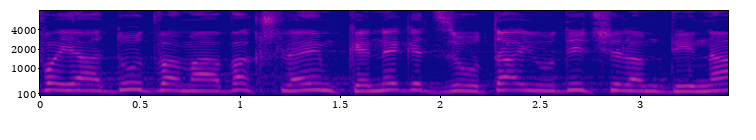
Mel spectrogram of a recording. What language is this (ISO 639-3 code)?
heb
